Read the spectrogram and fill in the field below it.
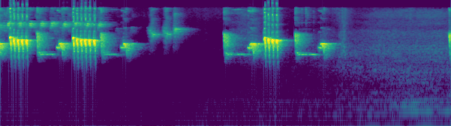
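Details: Immature song of a young Bar-winged prinia: rapid buzzy rattles alternate with thin, slightly falling chirps in two runs. A faint low hum follows near the end.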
